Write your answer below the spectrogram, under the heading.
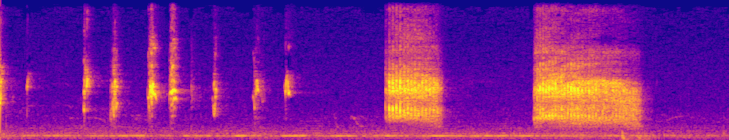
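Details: Somali jirri, an oxpecker: a quick run of thin high ticks is followed by two long rasping hisses, the second lasting over half a second, over a faint constant hum.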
